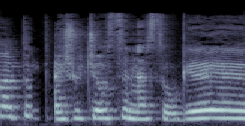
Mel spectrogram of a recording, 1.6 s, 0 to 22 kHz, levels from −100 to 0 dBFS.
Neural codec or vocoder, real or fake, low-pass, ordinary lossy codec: codec, 44.1 kHz, 7.8 kbps, Pupu-Codec; fake; 14.4 kHz; MP3, 64 kbps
